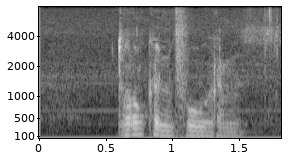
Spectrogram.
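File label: "dronken voeren", Dutch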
